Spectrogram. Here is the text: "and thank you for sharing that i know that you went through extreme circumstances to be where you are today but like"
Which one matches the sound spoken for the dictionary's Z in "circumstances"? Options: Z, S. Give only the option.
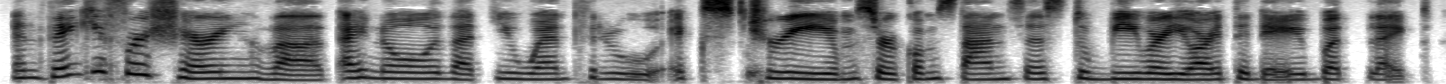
S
